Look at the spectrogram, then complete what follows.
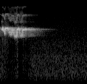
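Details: A male Gouldian finch gives one very high, thin, slightly wavering note lasting about a third of a second, fading into quiet hiss; he repeats this sound often, sometimes for over an hour.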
